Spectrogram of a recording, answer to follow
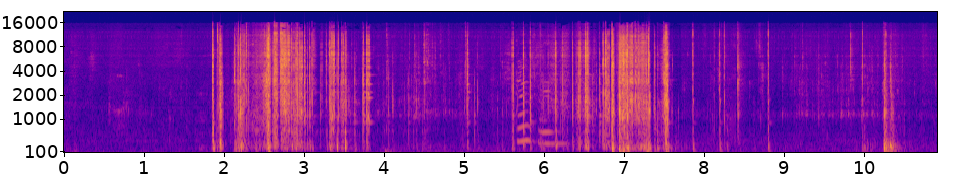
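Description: Handling noise on a phone's microphone: rubbing, scraping and crackling as the phone is grabbed and moved, in two loud stretches with sharp clicks between them.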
